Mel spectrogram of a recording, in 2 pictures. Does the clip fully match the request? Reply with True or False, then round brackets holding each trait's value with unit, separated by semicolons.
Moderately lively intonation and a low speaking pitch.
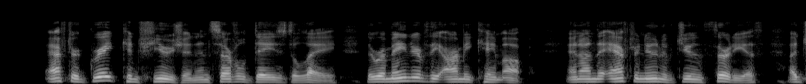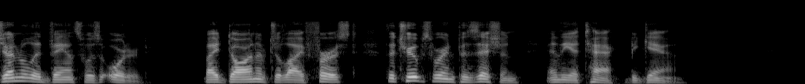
True (4.0 semitones; 115 Hz)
